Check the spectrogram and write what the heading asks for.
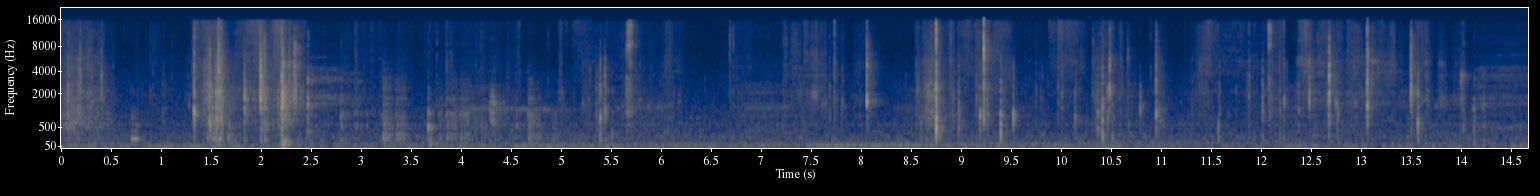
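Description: A packaged coffee bag crinkling and rustling in irregular bursts as it is lifted out of a cardboard box and handled, loudest about two seconds in.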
